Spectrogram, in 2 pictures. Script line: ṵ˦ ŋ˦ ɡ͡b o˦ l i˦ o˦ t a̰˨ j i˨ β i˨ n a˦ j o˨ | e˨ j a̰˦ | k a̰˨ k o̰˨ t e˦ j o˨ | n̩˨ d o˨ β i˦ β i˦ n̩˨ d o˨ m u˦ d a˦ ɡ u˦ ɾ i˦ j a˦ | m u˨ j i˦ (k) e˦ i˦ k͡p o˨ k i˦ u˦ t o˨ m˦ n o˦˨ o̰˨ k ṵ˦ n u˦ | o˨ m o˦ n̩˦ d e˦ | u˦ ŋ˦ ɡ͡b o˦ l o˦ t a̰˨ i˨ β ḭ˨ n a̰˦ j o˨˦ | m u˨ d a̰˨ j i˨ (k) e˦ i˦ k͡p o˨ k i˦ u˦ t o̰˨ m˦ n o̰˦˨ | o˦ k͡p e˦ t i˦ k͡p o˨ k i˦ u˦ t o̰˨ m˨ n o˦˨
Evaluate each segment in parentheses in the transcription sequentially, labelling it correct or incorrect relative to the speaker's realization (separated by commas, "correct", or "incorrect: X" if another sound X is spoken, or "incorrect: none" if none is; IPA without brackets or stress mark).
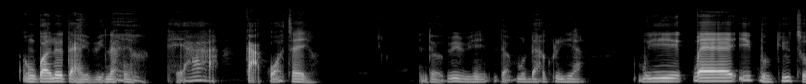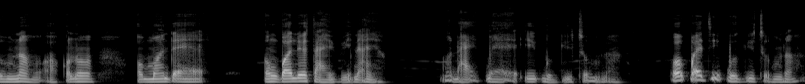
incorrect: k͡p, incorrect: k͡p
